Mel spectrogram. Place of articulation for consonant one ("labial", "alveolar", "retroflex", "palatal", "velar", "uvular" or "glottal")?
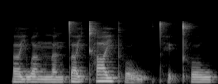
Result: palatal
